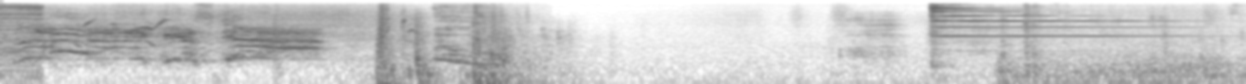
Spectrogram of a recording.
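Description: A man yelling as he slides across a slippery floor, then two heavy thuds of an impact about two seconds in. Near the end comes a sudden sustained high, bell-like ring.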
